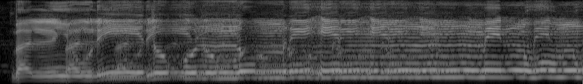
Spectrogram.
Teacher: کلم پہ غنہ نہیں کریں گے، جلدی آگے بڑھ جائیں گے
